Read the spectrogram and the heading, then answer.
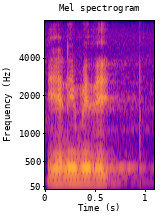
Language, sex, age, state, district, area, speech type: Telugu, male, 30-45, Andhra Pradesh, Sri Balaji, urban, read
